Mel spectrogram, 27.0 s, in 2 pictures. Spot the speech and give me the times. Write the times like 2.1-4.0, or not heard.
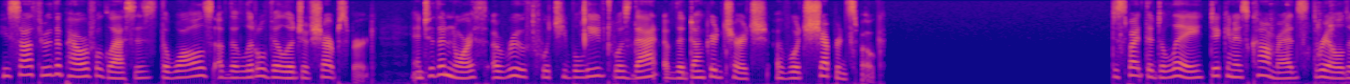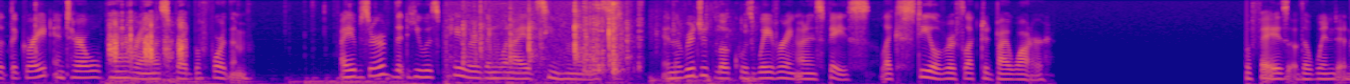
0.0-8.8, 11.1-16.1, 16.9-24.0, 25.9-26.9.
